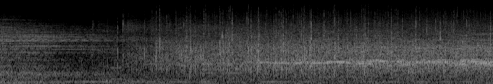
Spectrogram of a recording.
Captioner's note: crowd cheering and applauding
